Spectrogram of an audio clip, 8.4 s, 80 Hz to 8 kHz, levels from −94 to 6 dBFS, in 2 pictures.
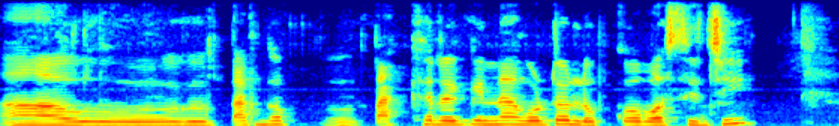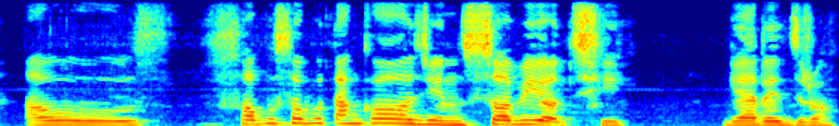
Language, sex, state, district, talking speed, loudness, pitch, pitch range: Odia, female, Odisha, Khordha, 115 wpm, -16 LUFS, 215 Hz, 200-235 Hz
